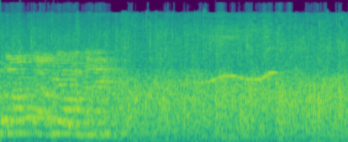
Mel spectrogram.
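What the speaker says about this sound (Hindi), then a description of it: "जोरदार तालियां हो जाए।" Audience clapping loudly at a Hindi book launch event, a dense sustained roar of applause with whistled or sung tones drifting over it early on, filling the whole stretch.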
